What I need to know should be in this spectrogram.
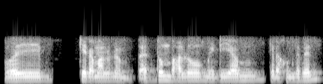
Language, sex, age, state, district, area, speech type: Bengali, male, 18-30, West Bengal, Birbhum, urban, conversation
